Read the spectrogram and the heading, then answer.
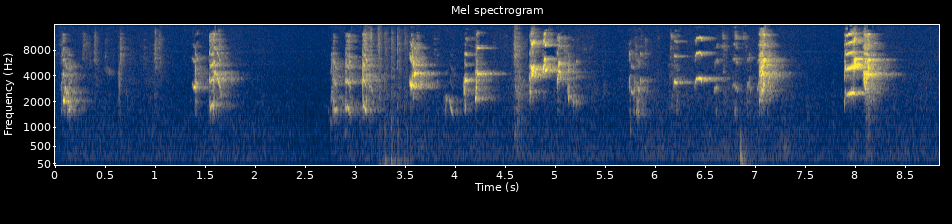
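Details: Lovebird singing and chirping: a busy run of short high squeaky chirps and rasping notes in uneven clusters, with a couple of soft clicks between phrases.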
